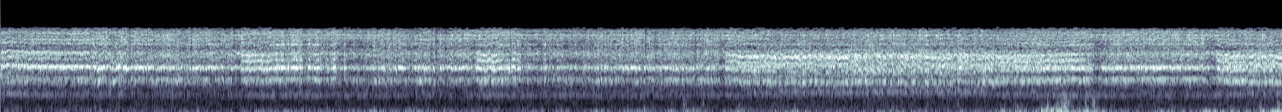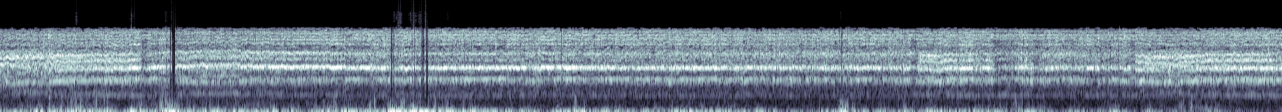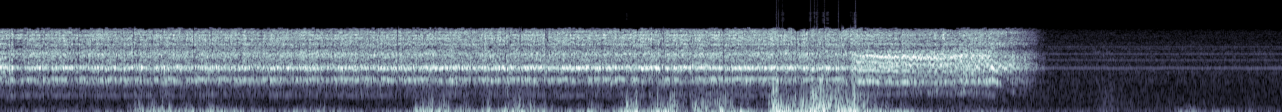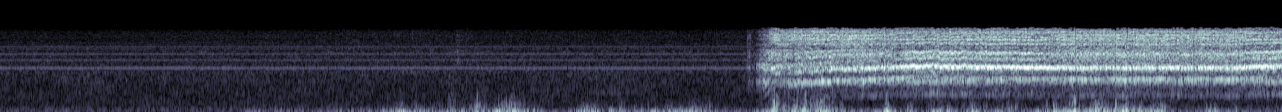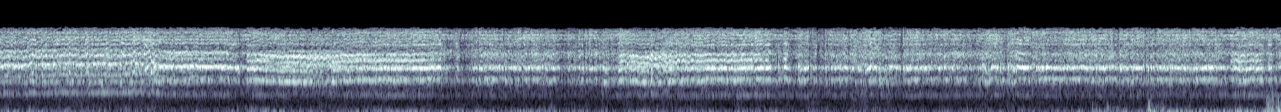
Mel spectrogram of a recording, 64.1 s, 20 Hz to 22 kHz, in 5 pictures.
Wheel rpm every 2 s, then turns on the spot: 160, 160, 160, 160, 160, 160, 160, 160, 160, 160, 160, 160, 160, 160, 160, 160, 160, 150, 10, 0, 0, 0, 0, 130, 160, 160, 160, 160, 160, 160, 160, 160.
none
